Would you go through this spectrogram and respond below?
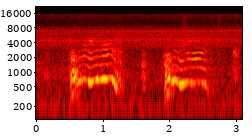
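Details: Two long, plaintive whines from a one-year-old Cane Corso puppy acting like a baby, each holding a level pitch and then sliding down at the end, separated by a brief pause, with a faint steady hiss behind.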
